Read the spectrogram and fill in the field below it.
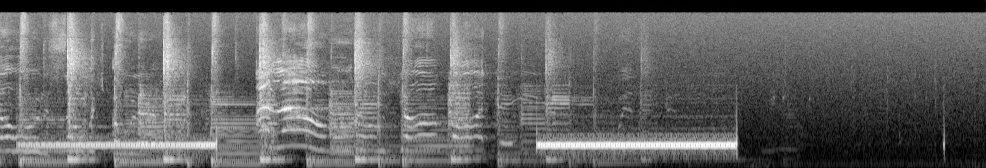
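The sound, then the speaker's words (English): A steady telephone dial tone gives way to a rapid run of keypad dialing beeps, then a long loud tone that cuts off into near silence, ending with one soft click. “And I'm going to get Diggler on the phone here. So let's give him a call.”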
